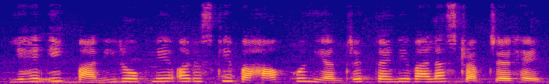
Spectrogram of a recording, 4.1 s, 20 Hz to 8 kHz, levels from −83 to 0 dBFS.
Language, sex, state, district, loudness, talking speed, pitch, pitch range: Hindi, female, Uttar Pradesh, Lalitpur, -15 LUFS, 205 wpm, 260 Hz, 215-285 Hz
